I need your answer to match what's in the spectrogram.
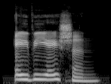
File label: "aviation", english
